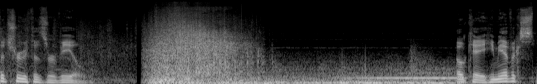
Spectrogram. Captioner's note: racket of exploding boxes, menacing music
